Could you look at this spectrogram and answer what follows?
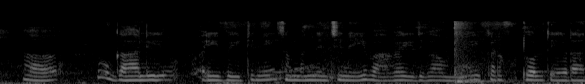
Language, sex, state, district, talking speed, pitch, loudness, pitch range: Telugu, female, Andhra Pradesh, Srikakulam, 145 wpm, 195 Hz, -43 LUFS, 185-205 Hz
